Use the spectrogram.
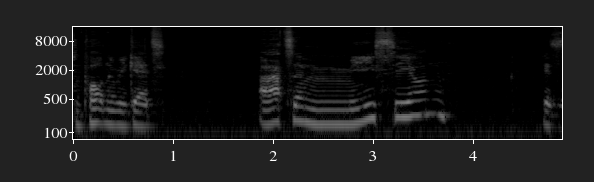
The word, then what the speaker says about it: Artemisia: made all right so it's important we get artemisia is how you pronounce his name and there's mog nine mog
